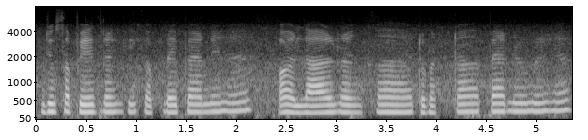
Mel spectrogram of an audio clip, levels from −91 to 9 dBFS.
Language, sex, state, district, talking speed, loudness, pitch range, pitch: Hindi, female, Haryana, Charkhi Dadri, 180 wpm, -16 LUFS, 195-210 Hz, 200 Hz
